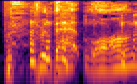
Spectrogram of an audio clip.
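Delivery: slow, drawn-out mock outrage; mocking the neighbor. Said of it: "He was like".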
